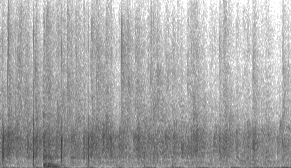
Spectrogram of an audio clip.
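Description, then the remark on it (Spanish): A crowd claps steadily for several seconds, a dense crackle of many hands with a few sharper claps standing out near the start, moderately loud. “Ajá, mire, otra aplaudiendo.”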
